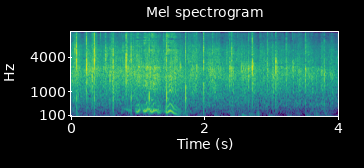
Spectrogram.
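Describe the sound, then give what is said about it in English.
Audience applause for a presentation, a steady patter of clapping hands with a voice briefly heard over it. “And I'd like to give them a round of applause.”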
